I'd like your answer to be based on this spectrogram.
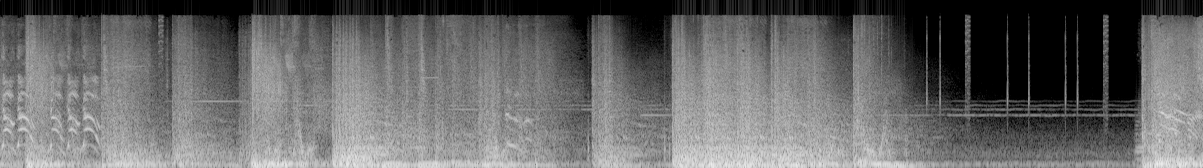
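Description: Bursts of gunfire and explosions from a firefight in the Mass Effect video game, arriving in several loud clusters separated by brief lulls, with shouted voices mixed in.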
